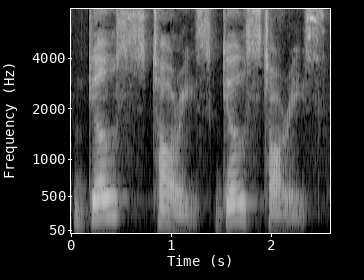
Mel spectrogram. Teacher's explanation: o T de ghost vai sumir, porque eu tenho um S antes dele e um S logo na sequência, começando stories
